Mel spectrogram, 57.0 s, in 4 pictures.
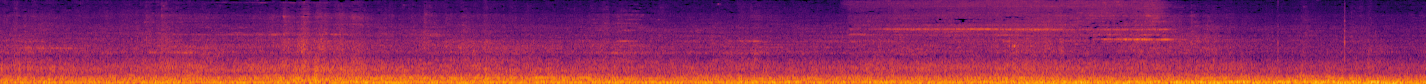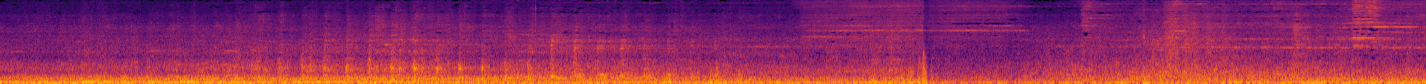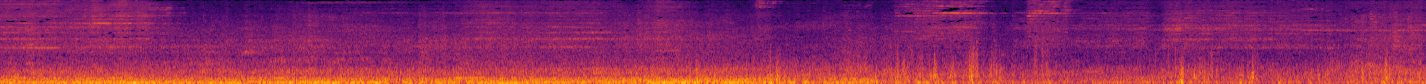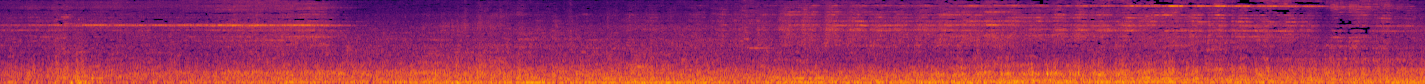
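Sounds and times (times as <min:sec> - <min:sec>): train wheels rumbling: 0:00.0 - 0:57.0
wheel squeal: 0:08.4 - 0:12.0, 0:22.2 - 0:30.3, 0:37.5 - 0:46.3, 0:50.2 - 0:57.0.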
